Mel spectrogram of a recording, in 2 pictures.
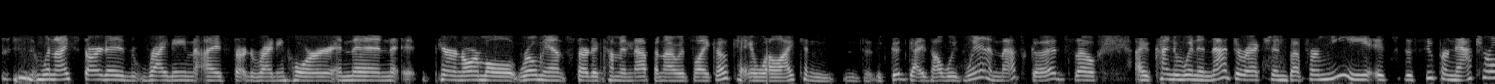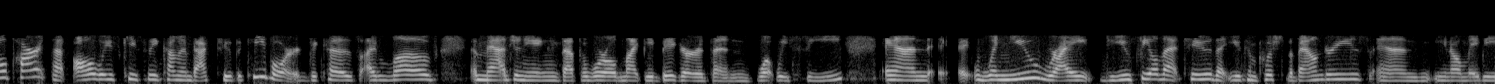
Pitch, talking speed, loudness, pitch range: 200 Hz, 175 wpm, -23 LUFS, 185-225 Hz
